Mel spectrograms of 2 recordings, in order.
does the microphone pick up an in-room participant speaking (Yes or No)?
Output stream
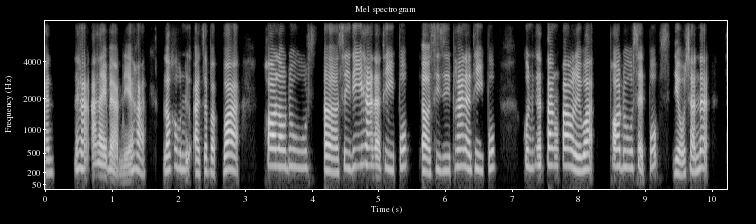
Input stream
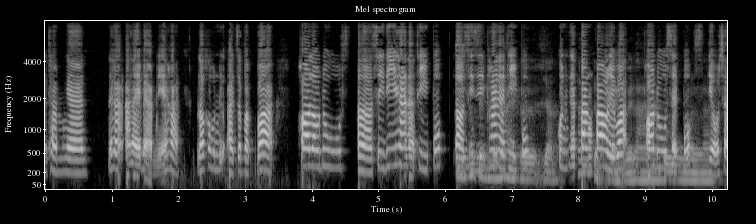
Yes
